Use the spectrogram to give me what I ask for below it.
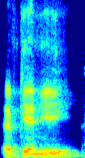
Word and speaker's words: Evgeniy: And Evgeny, have I said it right?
